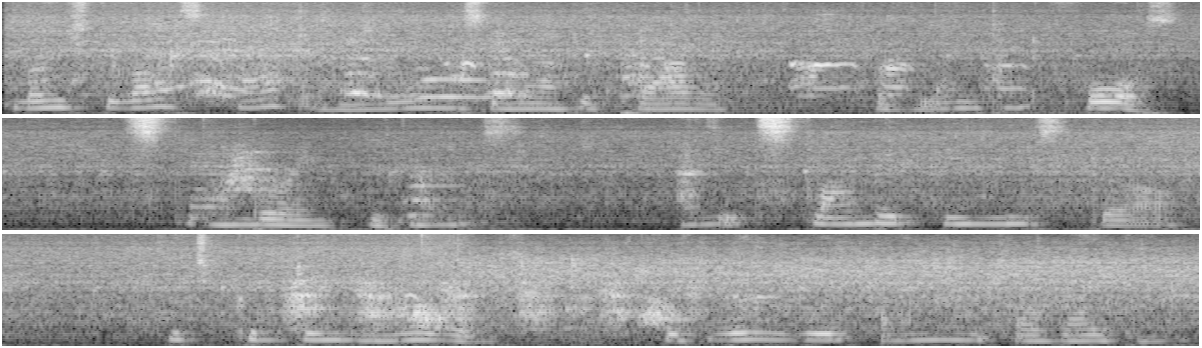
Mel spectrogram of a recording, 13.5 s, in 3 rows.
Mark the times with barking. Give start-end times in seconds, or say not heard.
0.5-2.0, 5.2-6.5, 10.0-11.6.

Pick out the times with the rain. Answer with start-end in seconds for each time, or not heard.
0.0-13.4.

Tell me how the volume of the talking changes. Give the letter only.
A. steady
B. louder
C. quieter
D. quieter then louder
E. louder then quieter
A.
